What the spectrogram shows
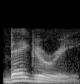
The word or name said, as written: beggary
